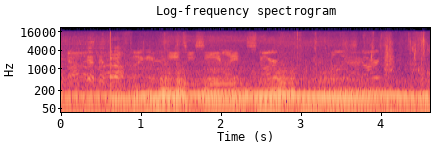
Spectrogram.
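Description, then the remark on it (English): A new, stock 718 Boxster sports car's engine drones steadily from inside the cabin, a loud low rumble with a rising and falling pitch as it drives, while people talk over it. “we take a drive in a 718 Boxster.”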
